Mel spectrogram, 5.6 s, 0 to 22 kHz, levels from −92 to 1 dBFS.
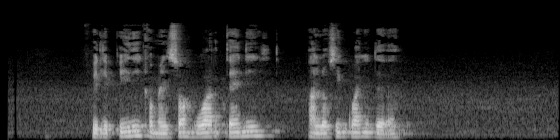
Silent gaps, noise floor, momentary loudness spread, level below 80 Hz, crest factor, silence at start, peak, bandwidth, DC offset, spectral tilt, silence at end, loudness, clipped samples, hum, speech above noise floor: none; -56 dBFS; 9 LU; -60 dBFS; 20 dB; 0.9 s; -4 dBFS; 11 kHz; under 0.1%; -6.5 dB/octave; 1.55 s; -22 LUFS; under 0.1%; none; 34 dB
